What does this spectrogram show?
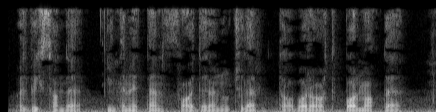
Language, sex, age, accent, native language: Uzbek, male, 18-24, Xorazm, Uzbek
